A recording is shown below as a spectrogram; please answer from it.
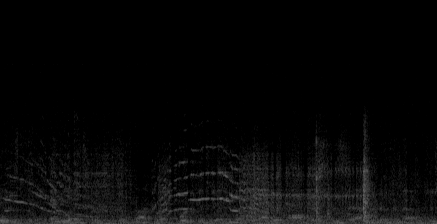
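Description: A person's high voice gliding down in pitch, then short high wavering cries, followed by two sharp clicks a little after three seconds in.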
